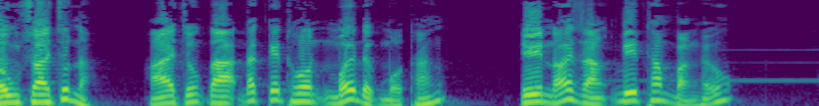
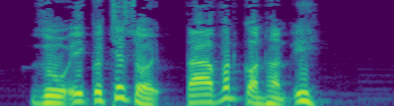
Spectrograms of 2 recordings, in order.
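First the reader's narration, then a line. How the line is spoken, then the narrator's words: Tearful, roaring hatred. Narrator (Vietnamese): Nước mắt của Hắc Phong nữ Tiêu Như Anh lại chảy ròng ròng xuống, gầm thét nói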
